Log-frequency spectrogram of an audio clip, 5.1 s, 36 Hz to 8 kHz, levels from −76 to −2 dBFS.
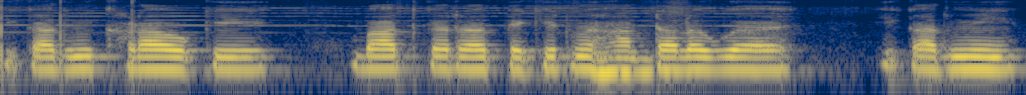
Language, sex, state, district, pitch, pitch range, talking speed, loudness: Hindi, male, Jharkhand, Deoghar, 155 Hz, 155-160 Hz, 185 wpm, -16 LUFS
